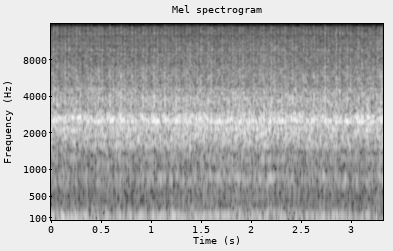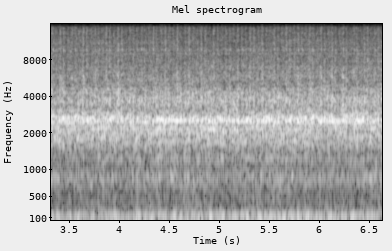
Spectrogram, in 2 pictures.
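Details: LS2 V8 at idle: a fast, light, steady top-end tick over a smooth idle, keeping pace with engine speed; ticking at idle.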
